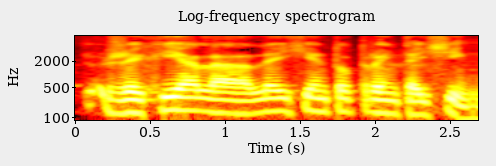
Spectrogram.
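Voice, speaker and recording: A man speaks with a medium pitch. His pace is very slow. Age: 80s+. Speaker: former peasant union leader, farmer. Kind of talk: interview answer, oral history.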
